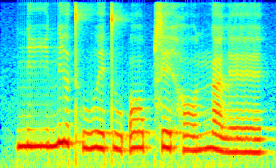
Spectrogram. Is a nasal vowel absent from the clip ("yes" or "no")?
yes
